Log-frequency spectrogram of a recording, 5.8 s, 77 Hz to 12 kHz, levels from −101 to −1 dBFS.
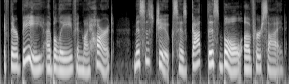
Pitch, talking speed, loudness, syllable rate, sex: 210 Hz, 175 wpm, -18 LUFS, 4.2 syllables/s, female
